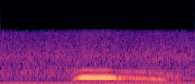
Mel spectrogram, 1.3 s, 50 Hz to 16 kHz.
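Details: A male Eurasian eagle-owl calls to the female from the nesting area late on the afternoon of 17 February 2023; one deep, booming note that falls slightly in pitch before ending, steady hum underneath.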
